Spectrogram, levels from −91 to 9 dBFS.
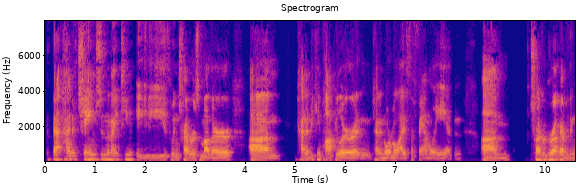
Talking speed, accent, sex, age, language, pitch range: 155 wpm, American, male, 30-49, English, 115-130 Hz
